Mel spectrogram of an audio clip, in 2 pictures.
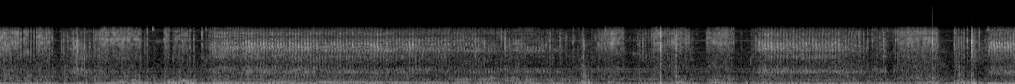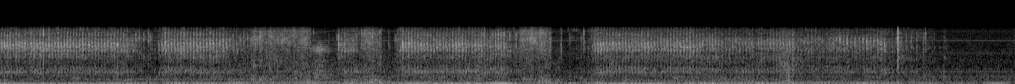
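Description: A pull-string vibrating plush airplane toy buzzing as its small motor runs, set going by a dog pulling the cord. The buzz breaks off briefly a few times and fades near the end.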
